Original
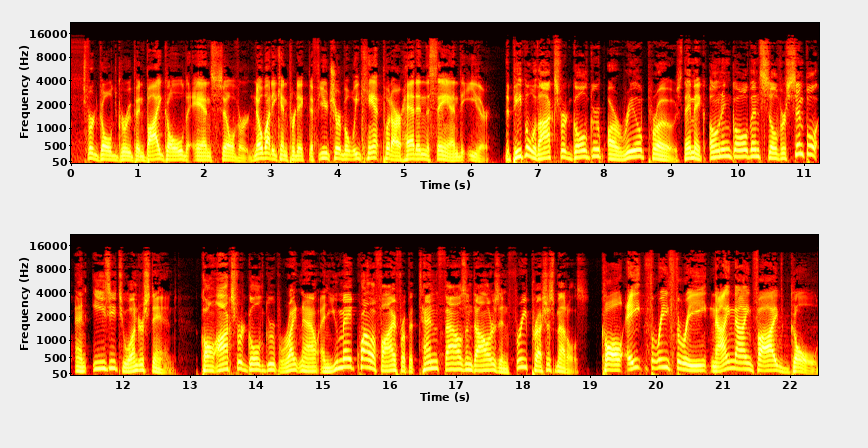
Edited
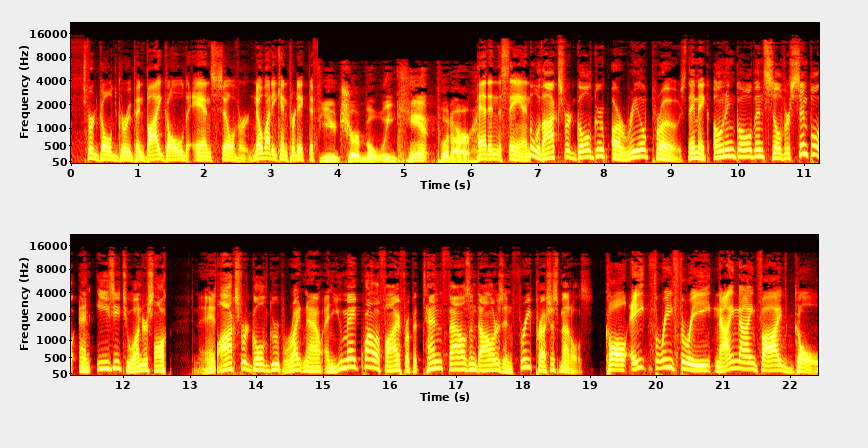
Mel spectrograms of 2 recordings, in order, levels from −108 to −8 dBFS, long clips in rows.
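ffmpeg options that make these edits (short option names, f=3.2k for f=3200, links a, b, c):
-filter_complex "[0:a]asplit=6[a][b][c][d][e][f];[a]atrim=end=3.694[g];[b]atrim=start=3.69:end=5.01,asetpts=PTS-STARTPTS,asetrate=24255,aresample=44100[h];[c]atrim=start=5.006:end=5.802[i];[d]atrim=start=6.818:end=12.402[j];[e]atrim=start=12.398:end=13.352,asetpts=PTS-STARTPTS,areverse[k];[f]atrim=start=13.348[l];[g][h]acrossfade=d=0.004:c1=hsin:c2=hsin[m];[m][i]acrossfade=d=0.004:c1=hsin:c2=hsin[n];[n][j]acrossfade=d=0.004:c1=hsin:c2=hsin[o];[o][k]acrossfade=d=0.004:c1=hsin:c2=hsin[p];[p][l]acrossfade=d=0.004:c1=hsin:c2=hsin"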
